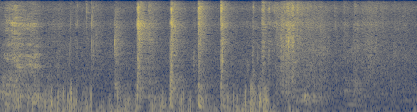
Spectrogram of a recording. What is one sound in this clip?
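A plastic crate clatters as fruit is tipped out of it.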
